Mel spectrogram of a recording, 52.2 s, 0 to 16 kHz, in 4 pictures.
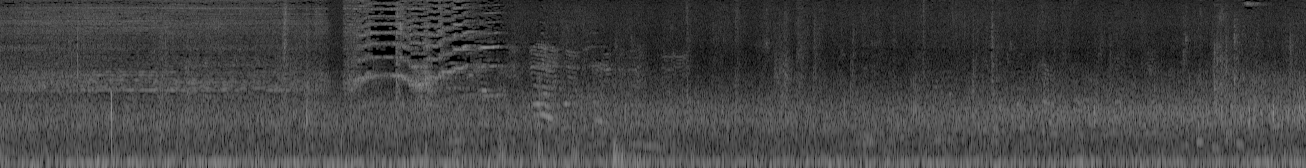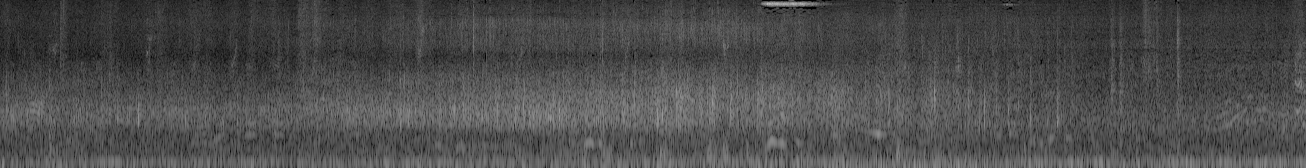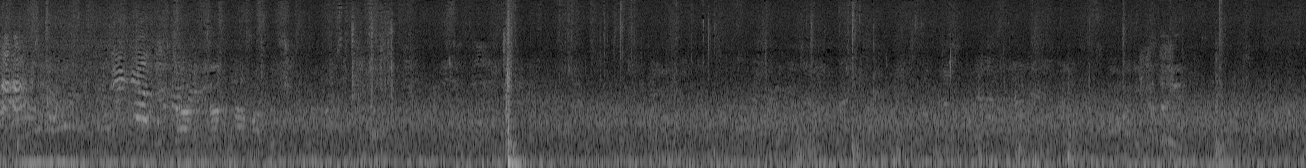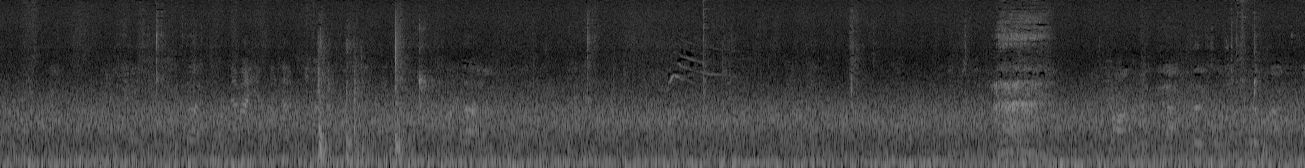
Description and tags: kindergarden evening
Kindergarden at the evening. Kids play. Some traffic in the background. Metal gate squeak. Car arrives. Russian voices
Recorded with pair of DPA4060 and SD MixPre-D in pseudo-binaural array
evening, kindergarden, moscow, winter, russia, cars, children, traffic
